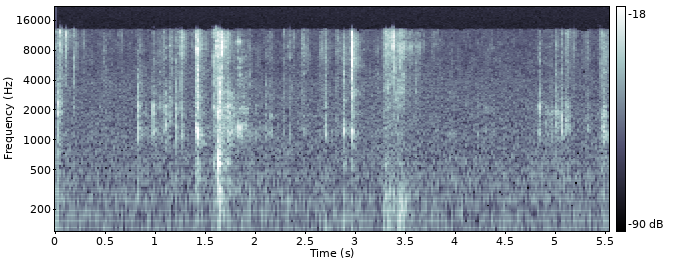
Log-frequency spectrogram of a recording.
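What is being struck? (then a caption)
Bar of soap cut with a blade. A solid oval green soap bar held in the palm is carved with a blade, producing a series of soft, crisp scraping and crunching cuts. The bursts are short and bright with little ring, sitting over a steady low hum.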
